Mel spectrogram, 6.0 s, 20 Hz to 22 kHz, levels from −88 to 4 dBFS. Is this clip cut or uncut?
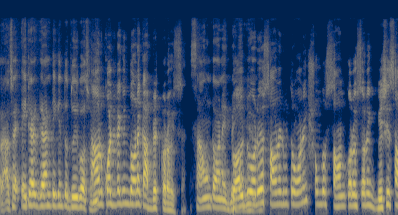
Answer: cut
